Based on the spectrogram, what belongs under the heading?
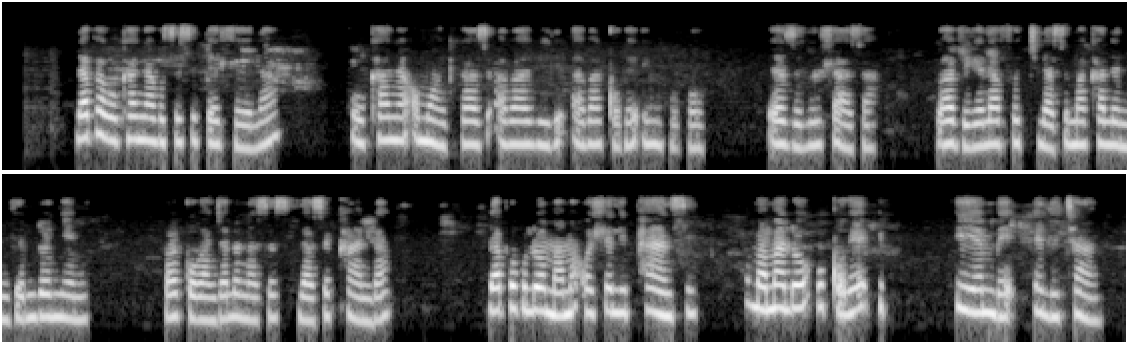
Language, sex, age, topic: North Ndebele, female, 36-49, health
